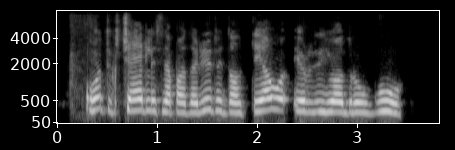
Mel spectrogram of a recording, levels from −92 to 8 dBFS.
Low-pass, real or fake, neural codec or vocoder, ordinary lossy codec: 7.2 kHz; fake; codec, 16 kHz, 4 kbps, X-Codec, WavLM features, trained on Multilingual LibriSpeech; Opus, 64 kbps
